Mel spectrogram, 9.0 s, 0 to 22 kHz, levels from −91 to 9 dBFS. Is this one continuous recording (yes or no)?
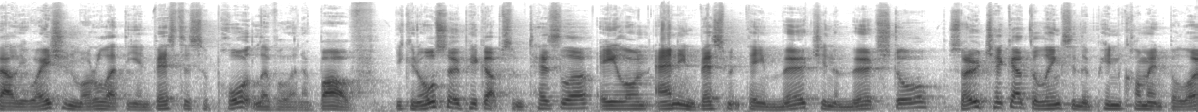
no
